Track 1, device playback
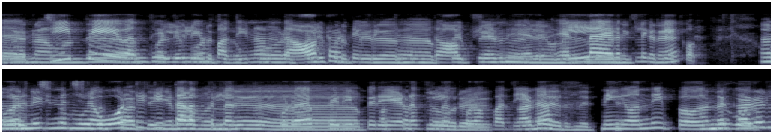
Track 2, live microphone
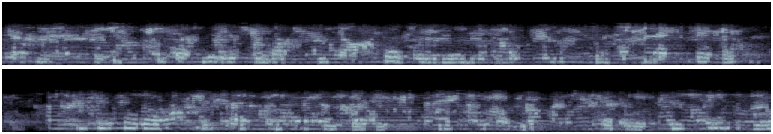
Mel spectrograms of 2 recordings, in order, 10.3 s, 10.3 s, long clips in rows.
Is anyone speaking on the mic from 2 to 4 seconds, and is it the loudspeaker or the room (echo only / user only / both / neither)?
echo only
